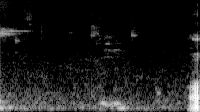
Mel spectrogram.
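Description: Quiet room tone in a meeting hall with a faint murmur about a second in, then one short spoken "oh" near the end.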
